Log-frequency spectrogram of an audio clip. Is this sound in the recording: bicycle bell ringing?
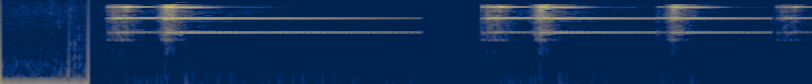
yes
